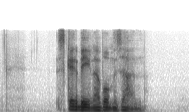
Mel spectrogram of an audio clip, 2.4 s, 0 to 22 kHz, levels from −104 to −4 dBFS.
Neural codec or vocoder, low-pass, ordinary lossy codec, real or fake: codec, 16 kHz, 0.8 kbps, ZipCodec; 7.2 kHz; none; fake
